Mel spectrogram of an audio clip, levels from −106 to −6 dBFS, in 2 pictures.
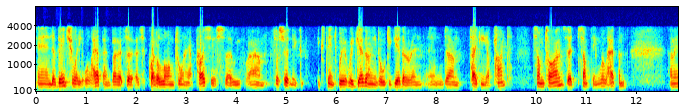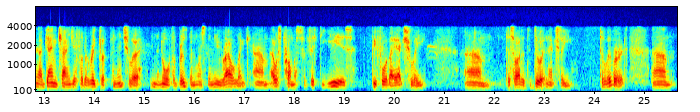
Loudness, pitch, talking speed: -19 LUFS, 105 Hz, 185 wpm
